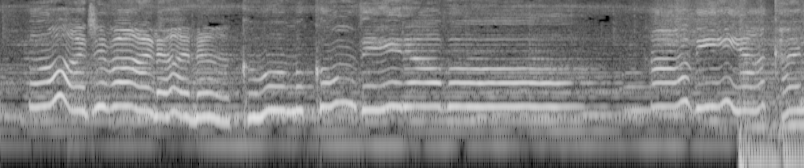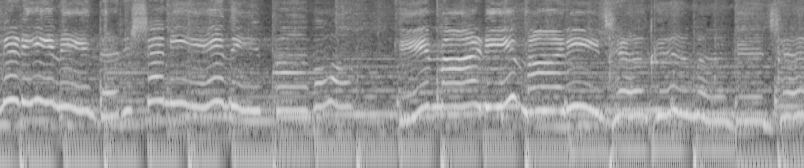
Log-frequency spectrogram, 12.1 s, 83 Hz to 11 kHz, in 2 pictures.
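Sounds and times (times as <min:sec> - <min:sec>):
drum and bass beat: 0:05.6 - 0:12.0.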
